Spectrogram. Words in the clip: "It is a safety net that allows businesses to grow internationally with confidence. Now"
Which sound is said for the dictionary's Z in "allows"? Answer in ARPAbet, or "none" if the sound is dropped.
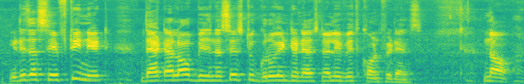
none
